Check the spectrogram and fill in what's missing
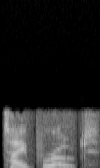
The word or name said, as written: typewrote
